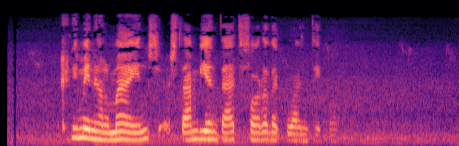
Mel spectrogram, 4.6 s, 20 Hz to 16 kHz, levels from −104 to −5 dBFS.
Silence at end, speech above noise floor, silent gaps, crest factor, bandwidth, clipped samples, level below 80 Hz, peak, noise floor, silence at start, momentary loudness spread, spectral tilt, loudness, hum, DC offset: 0.8 s; 27 dB; none; 22 dB; 11 kHz; under 0.1%; -64 dBFS; 0 dBFS; -48 dBFS; 0.6 s; 12 LU; -4.5 dB/octave; -21 LUFS; none; under 0.1%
